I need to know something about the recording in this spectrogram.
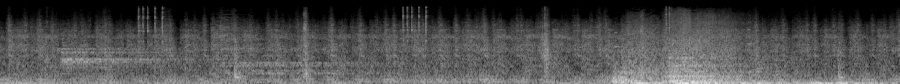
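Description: Metal parts of an engine clatter and clank as they are worked on.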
